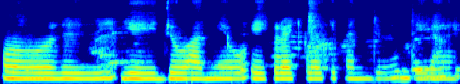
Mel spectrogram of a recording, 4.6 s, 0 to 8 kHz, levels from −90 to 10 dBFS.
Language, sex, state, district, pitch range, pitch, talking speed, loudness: Hindi, female, Uttarakhand, Uttarkashi, 205-210 Hz, 205 Hz, 210 wpm, -28 LUFS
